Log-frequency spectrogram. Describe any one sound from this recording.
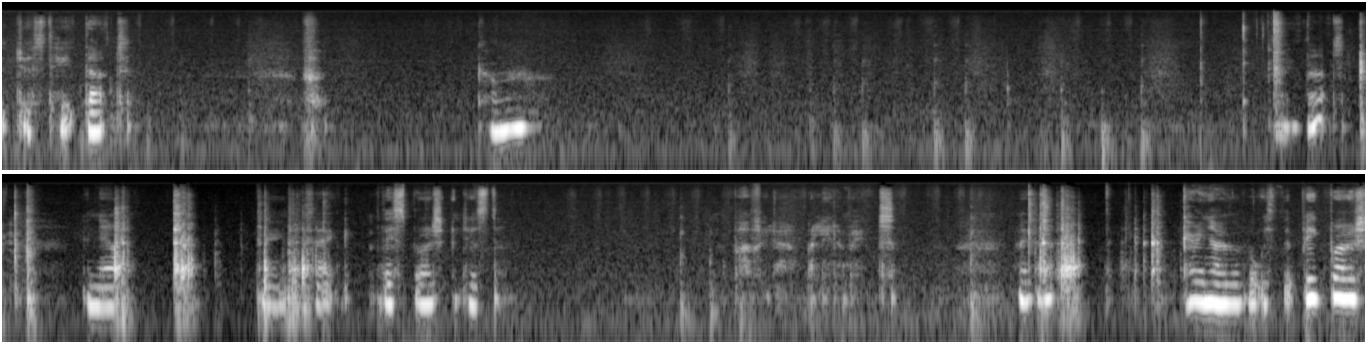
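A young woman talks calmly and close by, in short bursts with pauses.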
